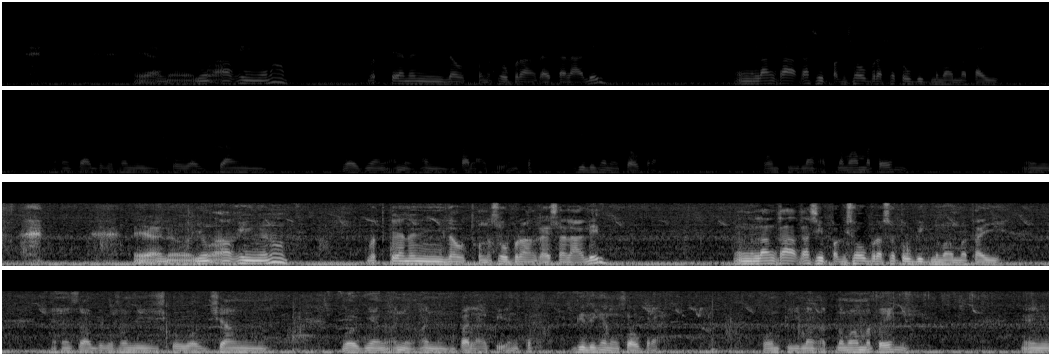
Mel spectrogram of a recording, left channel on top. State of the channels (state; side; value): quieter; left; 34.7 dB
